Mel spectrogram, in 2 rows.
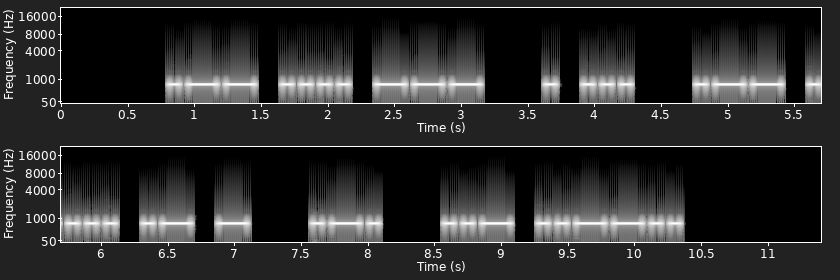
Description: Morse code, heard as a keyed tone, about 17 wpm, 700 Hz. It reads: WHO ES WHAT R U?
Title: Sentences from Top 100 Words and Abbreviations 17wpm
